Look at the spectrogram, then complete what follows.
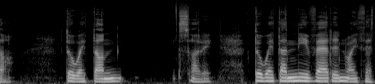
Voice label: "nifer", Welsh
